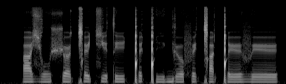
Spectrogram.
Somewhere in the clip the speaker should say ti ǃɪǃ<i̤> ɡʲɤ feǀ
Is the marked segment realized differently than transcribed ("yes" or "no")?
no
